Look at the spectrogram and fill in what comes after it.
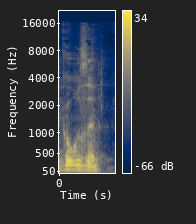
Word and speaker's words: Gose: Das ist eine Gose. – Eine Gose, ist das, spricht man das auf Englisch auch Gose? Ich hätte jetzt Goose gesagt, ehrlich gesagt.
